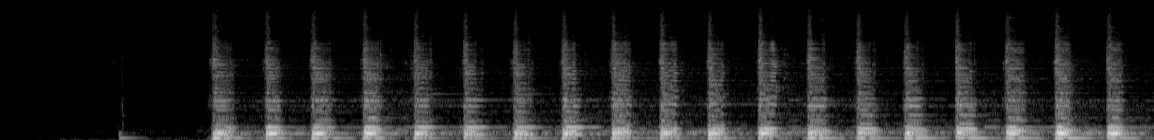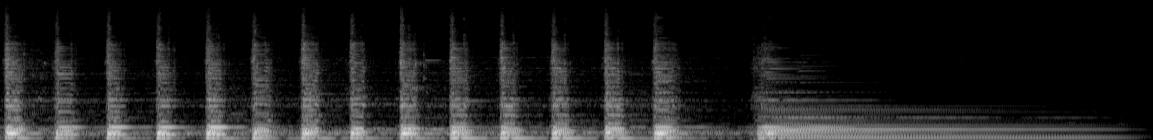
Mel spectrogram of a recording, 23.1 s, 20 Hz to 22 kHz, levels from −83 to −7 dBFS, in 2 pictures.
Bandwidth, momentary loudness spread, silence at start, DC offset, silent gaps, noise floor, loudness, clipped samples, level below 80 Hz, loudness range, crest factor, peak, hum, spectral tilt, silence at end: 14 kHz; 14 LU; 1.2 s; under 0.1%; none; -84 dBFS; -31 LUFS; under 0.1%; -52 dBFS; 6 LU; 20 dB; -12 dBFS; none; -7 dB/octave; 0.8 s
